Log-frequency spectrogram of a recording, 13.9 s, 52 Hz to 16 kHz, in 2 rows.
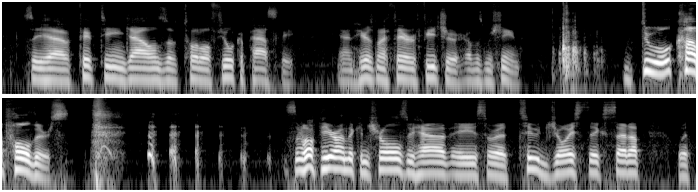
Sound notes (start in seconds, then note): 7.8 laughs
